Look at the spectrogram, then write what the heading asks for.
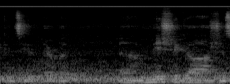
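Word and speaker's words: Mishegas: You can see it there, but Mishigosh is spelled M-I-S-H-E-G-A-S, master.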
